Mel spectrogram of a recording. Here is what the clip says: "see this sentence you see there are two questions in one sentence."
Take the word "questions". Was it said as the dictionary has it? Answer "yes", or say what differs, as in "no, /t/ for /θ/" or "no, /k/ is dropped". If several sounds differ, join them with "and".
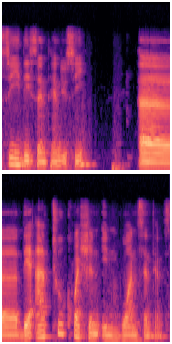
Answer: no, /z/ is dropped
